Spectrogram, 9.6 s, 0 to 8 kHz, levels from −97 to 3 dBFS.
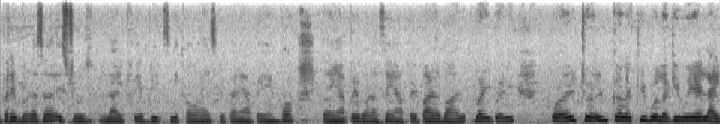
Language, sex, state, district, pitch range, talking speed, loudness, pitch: Kumaoni, female, Uttarakhand, Uttarkashi, 205-225 Hz, 185 wpm, -15 LUFS, 210 Hz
